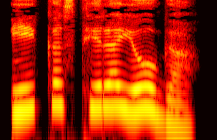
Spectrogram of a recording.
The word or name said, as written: ಏಕಸ್ಥಿರ ಯೋಗ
